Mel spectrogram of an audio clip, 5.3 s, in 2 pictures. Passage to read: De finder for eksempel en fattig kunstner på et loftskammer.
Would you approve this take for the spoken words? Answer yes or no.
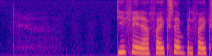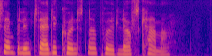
no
